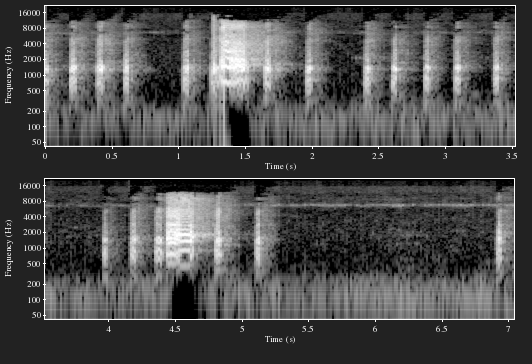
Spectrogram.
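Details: A wild red junglefowl hen calling out to find a male delivers a long sequence of evenly spaced clucks punctuated by two harsh, noisy squawks.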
